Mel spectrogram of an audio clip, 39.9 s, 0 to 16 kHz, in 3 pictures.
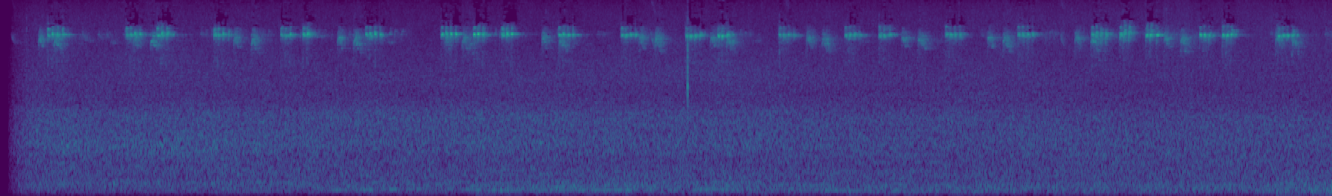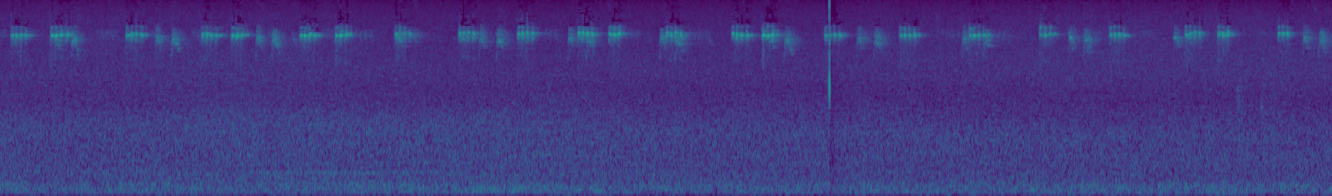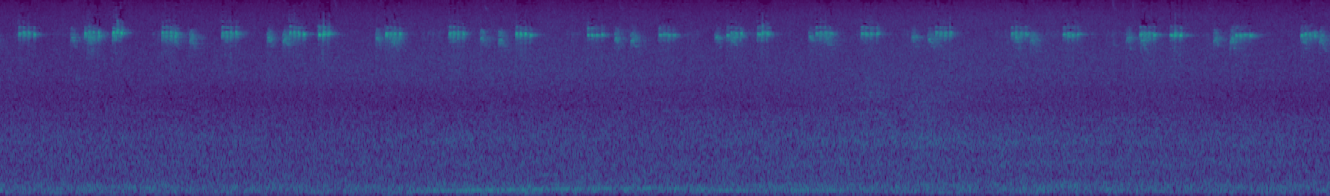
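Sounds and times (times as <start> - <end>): insect chirping: 0.1 - 39.9
background hiss and rumble: 0.2 - 39.9.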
